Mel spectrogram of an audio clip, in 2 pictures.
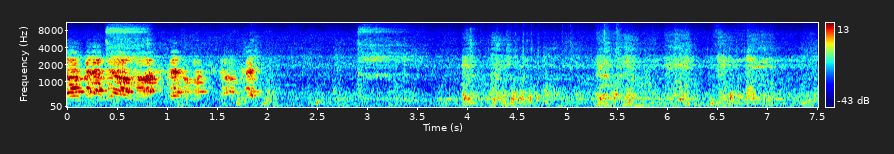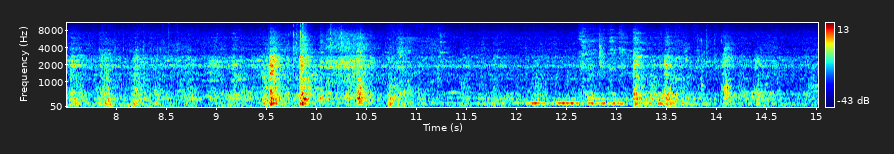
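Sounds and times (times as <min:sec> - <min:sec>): train running noise: 0:00.0 - 0:15.0
wheels clacking over rail joints: 0:03.9 - 0:14.6.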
